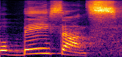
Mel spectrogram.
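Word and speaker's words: obeisance: সো ওবে থেকে ওবেইসান্স, ঠিক আছে, আমার উচ্চারণটা দেখবেন, ওবেইসান্স, ওবেইসান্স, SAANCE, এটা হচ্ছে নাউন।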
